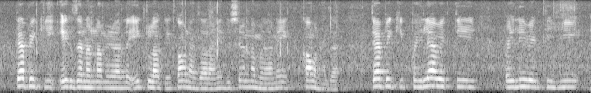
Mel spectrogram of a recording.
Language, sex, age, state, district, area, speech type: Marathi, male, 18-30, Maharashtra, Nanded, rural, spontaneous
